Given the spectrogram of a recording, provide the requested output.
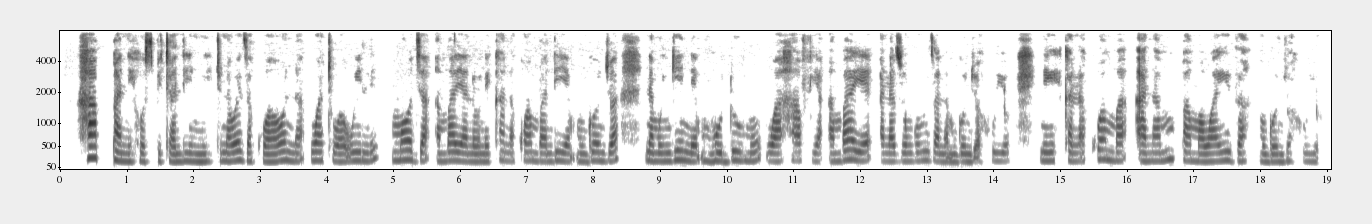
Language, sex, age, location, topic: Swahili, female, 25-35, Nakuru, health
